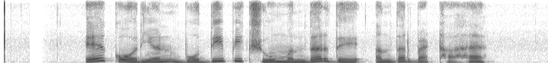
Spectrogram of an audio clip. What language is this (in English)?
Punjabi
